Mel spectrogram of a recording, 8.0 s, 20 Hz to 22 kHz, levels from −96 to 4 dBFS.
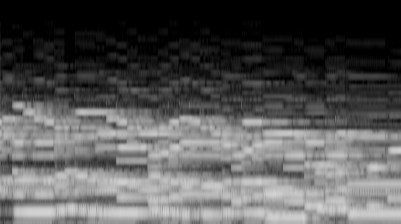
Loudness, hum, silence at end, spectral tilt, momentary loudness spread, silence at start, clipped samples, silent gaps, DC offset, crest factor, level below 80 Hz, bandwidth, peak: -16 LUFS; none; 0 s; -7.5 dB/octave; 4 LU; 0 s; under 0.1%; none; 0.9%; 14 dB; -58 dBFS; 6.2 kHz; -4 dBFS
